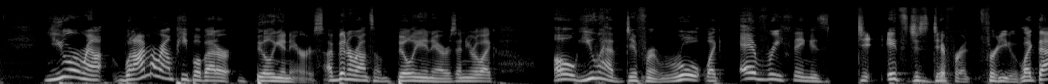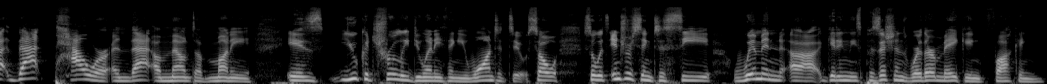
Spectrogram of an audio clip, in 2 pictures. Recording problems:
none

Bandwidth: 15 kHz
